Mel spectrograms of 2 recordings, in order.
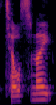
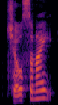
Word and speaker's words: Chilsonite: And again, I think this is the same case like the Tilsonite sword, where it's romanized as Tilsonite, but it's pronounced as Chilsonite.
